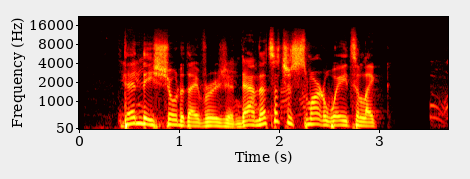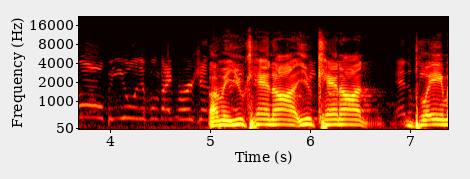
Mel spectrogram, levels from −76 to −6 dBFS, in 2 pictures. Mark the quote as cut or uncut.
cut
